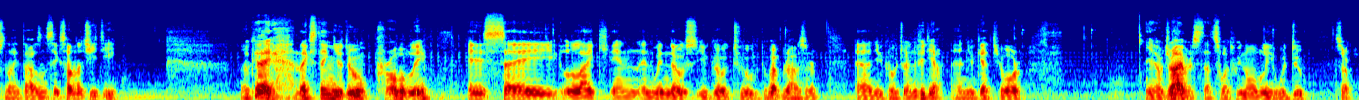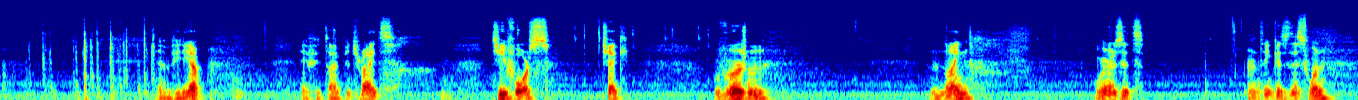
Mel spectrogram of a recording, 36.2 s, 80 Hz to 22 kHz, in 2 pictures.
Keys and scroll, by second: 18.4-20.3 typing.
